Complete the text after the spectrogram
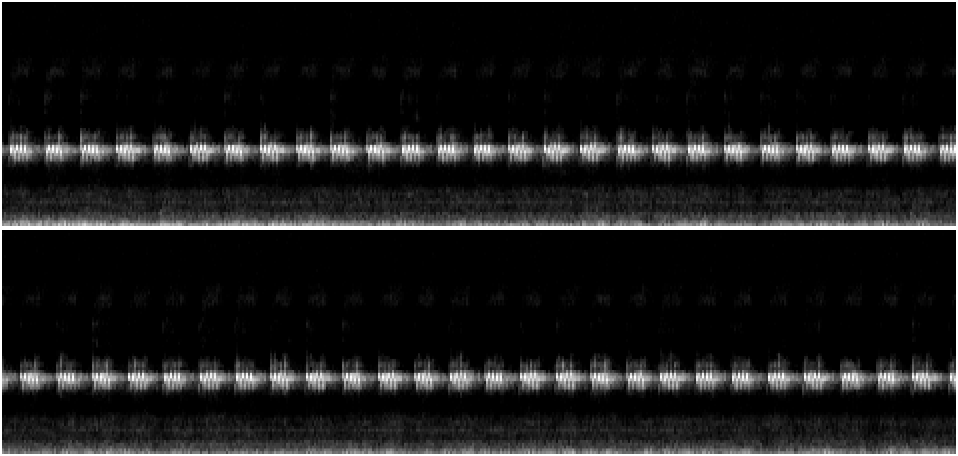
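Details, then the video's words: Continuous cricket chirping, bright and high, in a brisk regular beat of several chirps per second across the whole stretch, a faint low rumble underneath; meant for falling asleep and repelling mice. "Suara jangkrik pengantar tidur dan juga mengusir tikus."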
